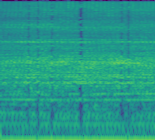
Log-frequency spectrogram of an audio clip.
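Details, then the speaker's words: VW Gol engine noise when accelerating; harsh hissing scrape over steady engine hum; timing belt found rubbing, soot from the belt, touching the edge near the water pump. "mas tá com barulho quando acelera"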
